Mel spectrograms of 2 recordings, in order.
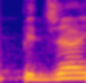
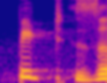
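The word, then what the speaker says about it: pizza: तो कहते हैं पिज्जा वाह जी वाह पिज्जा पंजाबी में ही स्पीक्स तो मैं कहता हूँ इसे पिज्जा या पिज्ज़ा नहीं इसकी सही प्रोनाउंसिएशन पिट्ज होती है इसमें ट का साउंड आता है इसमें टी हाँ।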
